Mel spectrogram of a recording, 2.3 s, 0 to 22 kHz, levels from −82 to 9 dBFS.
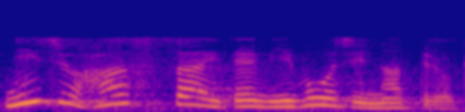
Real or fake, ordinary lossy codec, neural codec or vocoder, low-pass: real; none; none; 5.4 kHz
